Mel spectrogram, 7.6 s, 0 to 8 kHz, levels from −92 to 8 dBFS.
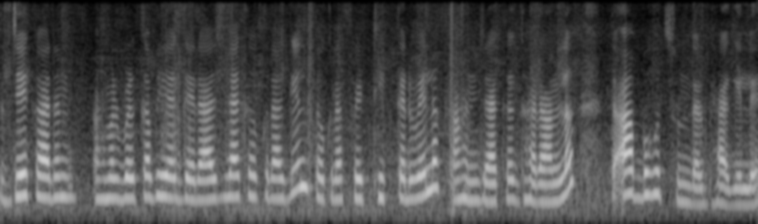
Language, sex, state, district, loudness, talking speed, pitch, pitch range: Maithili, female, Bihar, Madhepura, -22 LUFS, 215 wpm, 235 Hz, 220-255 Hz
